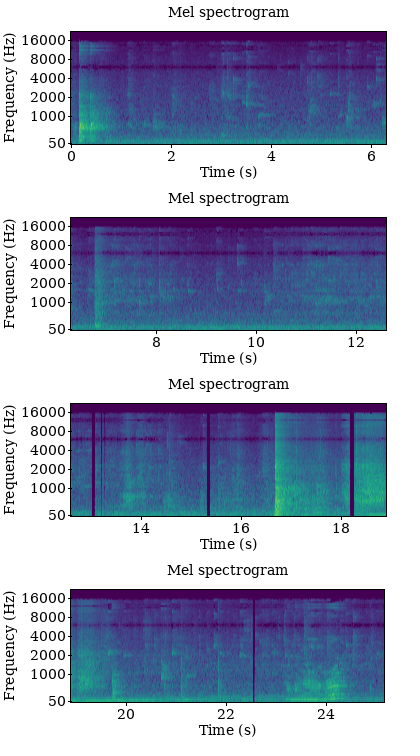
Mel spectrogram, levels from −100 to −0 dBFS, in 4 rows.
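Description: Audio packets likely failed to reach the headphones in time, a Bluetooth dropout: the sound cuts to silence and resumes further on, as though it had played through. This happens at 13.0 s (about 116 ms lost in broken gaps across 0.28 s), 15.31 s (70 ms), 18.16 s (93 ms) and 22.52 s (46 ms).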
